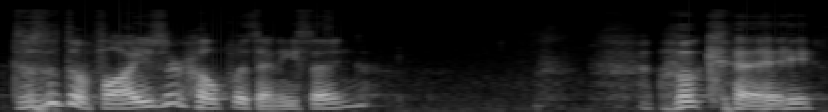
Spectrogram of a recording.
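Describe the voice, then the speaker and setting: A man's voice: a little high, very animated, slow pace, darkish tone, breathy edge. A man giving casual live gameplay commentary as a streamer, thinking aloud and reacting with exclamations.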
